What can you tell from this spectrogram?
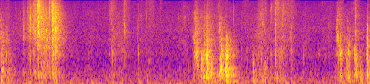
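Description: Pages of a hardcover picture book being opened and turned by hand: three short rustles, about half a second in, around the three-second mark and near the end.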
